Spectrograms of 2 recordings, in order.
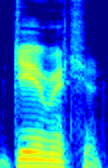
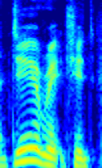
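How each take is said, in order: First: Low mock-thug voice; menacing heavy's voice. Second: Said in the usual way. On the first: Host pretending to read a threatening letter, low heavy's voice. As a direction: greet him like a gangster with a threat. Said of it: "I'll do the proper voice". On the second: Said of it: "hang on, I'll do the proper voice".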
